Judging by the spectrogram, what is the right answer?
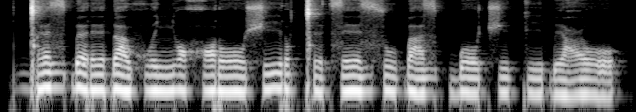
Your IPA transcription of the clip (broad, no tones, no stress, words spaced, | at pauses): ɡ͡ǀɛzɓɛɾe ɗaxʷɛɲɔxɔ ɾo ʃiɾʊǀɪ t͡sezsuɓaz ɓot͡ʃi kiɓeʕo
